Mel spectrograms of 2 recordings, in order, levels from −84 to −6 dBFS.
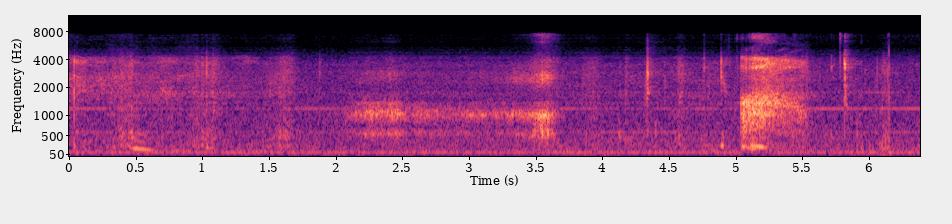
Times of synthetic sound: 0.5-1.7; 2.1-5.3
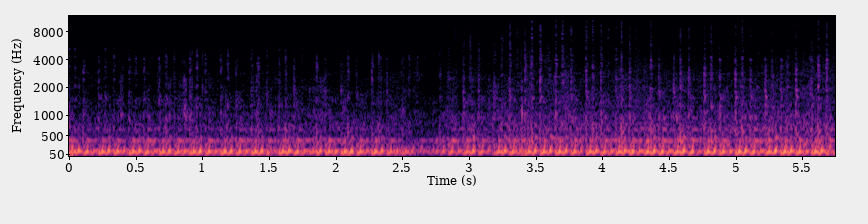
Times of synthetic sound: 1.5-3.2; 4.1-4.7

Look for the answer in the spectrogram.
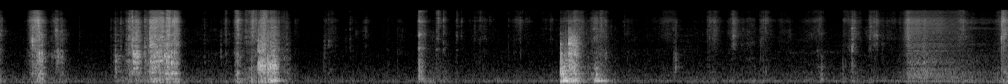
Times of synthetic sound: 9.0-9.6

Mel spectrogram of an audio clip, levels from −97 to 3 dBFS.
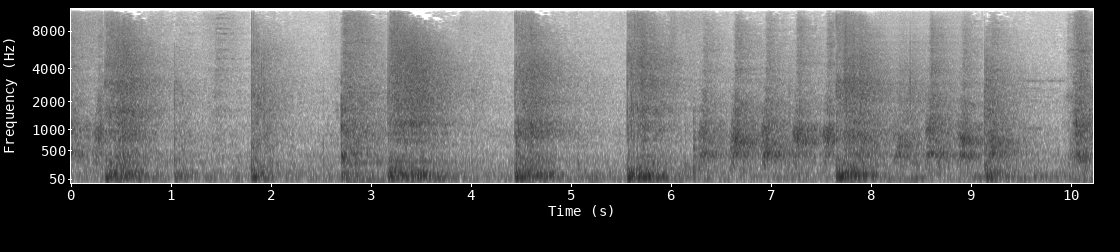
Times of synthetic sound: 7.7-9.0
